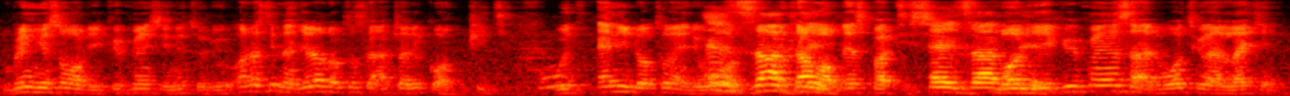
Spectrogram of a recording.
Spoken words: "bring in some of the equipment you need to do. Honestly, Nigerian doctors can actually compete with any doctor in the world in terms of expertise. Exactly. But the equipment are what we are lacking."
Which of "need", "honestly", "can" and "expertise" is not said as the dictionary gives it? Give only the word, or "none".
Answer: expertise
